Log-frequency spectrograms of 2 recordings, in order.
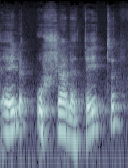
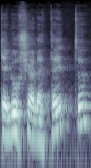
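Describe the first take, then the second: First: The final E of elle is sounded. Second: The final E of elle is dropped. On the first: The speaker calls it right. "sans apocope du, du E" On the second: The speaker calls it wrong. "vous apocopez le, le E"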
